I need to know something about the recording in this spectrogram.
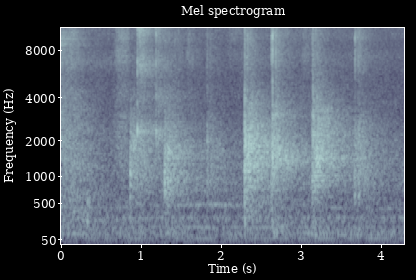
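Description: A string of sharp, ringing hits about half a second to a second apart, over faint steady low tones. It is the music video's soundtrack playing quietly under the reaction.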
